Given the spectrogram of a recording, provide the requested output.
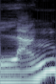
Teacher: Wenn ich das L spreche, bei lang, dann habe ich ja das L, also die Zunge, ganz knapp hinter den oberen Schneidezähnen liegen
